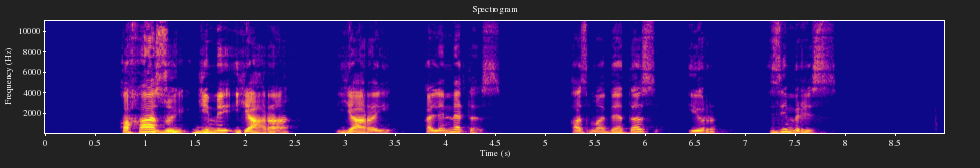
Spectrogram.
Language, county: Lithuanian, Kaunas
